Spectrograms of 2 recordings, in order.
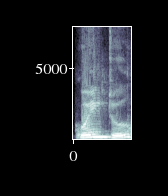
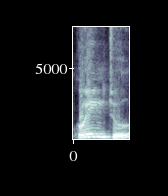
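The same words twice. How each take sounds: The two takes are said the same way.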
